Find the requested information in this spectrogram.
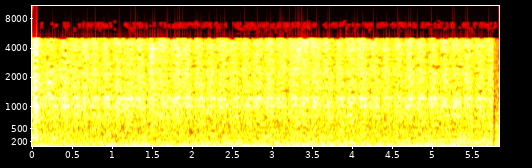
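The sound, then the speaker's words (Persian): A car engine is cranked but fails to start, a continuous whirring grind that holds steady throughout. The car is said to have a clutch plate fault. “داداش از صفحه کلاجشه، متوجه ای؟ آقا استارت نمیخوره.”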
